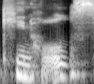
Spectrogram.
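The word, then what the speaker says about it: Kienholz: We've got a question from Gary Pearson and they are asking asking, "I'm wondering where you'd place um Edward Keenholes." I'm sorry if I'm pronouncing that wrong.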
